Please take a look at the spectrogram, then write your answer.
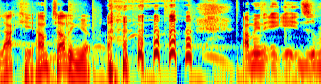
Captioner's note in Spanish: risas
